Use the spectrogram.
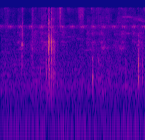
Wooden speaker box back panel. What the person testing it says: pag tinuktok mo, solid talaga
